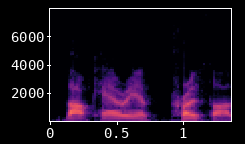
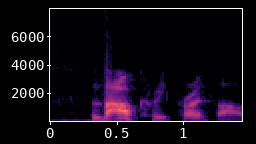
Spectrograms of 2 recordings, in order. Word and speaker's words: Valkyrie Profile: And it is the mighty Valkyria Profile, is it? I think that's how you say it. Valkyrie Profile, there we go.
